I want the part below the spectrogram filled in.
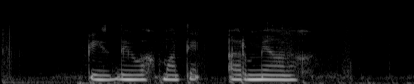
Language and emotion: Russian, neutral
